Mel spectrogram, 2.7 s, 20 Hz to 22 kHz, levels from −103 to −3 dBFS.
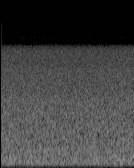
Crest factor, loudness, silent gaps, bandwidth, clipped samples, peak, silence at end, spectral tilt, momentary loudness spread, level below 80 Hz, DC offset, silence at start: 12 dB; -48 LUFS; none; 10 kHz; under 0.1%; -36 dBFS; 0 s; -3.5 dB/octave; 1 LU; -90 dBFS; under 0.1%; 0 s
